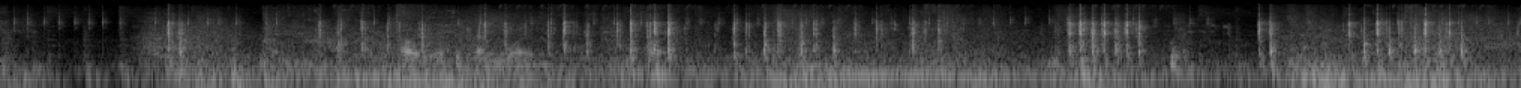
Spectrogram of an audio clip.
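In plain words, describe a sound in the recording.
Magic spells crackle and burst in rapid combat.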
